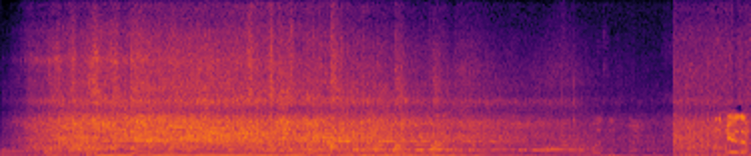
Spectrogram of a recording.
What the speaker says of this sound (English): It's a stock exhaust. It sounds like an exhaust leak.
